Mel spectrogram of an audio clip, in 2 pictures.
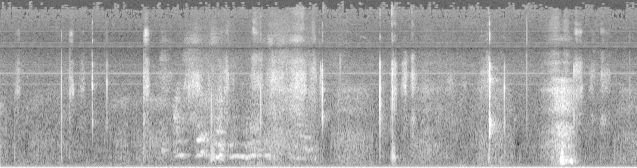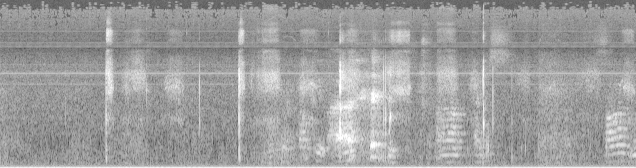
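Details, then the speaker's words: Cat that also sneezed giving a few faint, sharp hiccup bursts, one louder than the rest, over quiet room sound. "Abby oh bless you bless you do you have the hiccups yeah"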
